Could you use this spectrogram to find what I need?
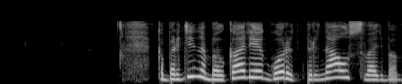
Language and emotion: Russian, neutral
